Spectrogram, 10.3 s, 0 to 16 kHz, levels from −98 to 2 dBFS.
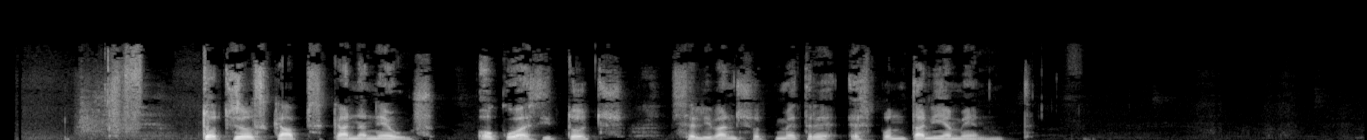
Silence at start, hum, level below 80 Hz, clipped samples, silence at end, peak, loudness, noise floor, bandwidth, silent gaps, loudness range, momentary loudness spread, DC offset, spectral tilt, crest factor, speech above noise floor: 0.6 s; none; -58 dBFS; under 0.1%; 2.55 s; 0 dBFS; -21 LUFS; -81 dBFS; 11.5 kHz; none; 8 LU; 17 LU; under 0.1%; -5.5 dB/octave; 24 dB; 60 dB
